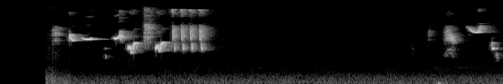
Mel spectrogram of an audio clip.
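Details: A common nightingale gives a quick whistled slur, then a brief rattle of rapid repeated notes. Silence follows before a few high chirps close the phrase.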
